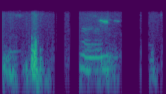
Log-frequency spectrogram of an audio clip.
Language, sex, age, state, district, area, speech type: Manipuri, female, 45-60, Manipur, Imphal East, rural, conversation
